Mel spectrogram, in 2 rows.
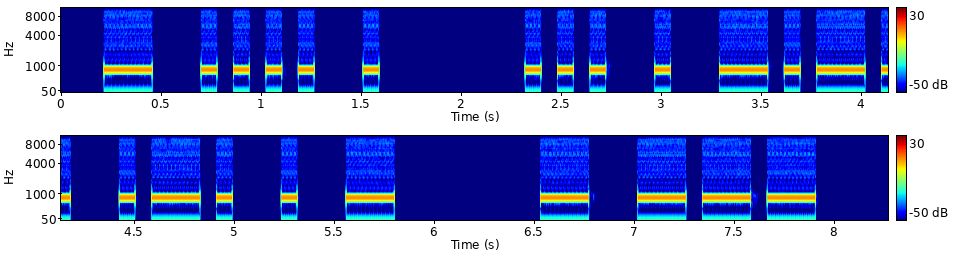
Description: Morse code, heard as a keyed tone, about 15 wpm, 800 Hz. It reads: THE SECRET TO
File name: Technical Subjects / Technical Subjects-mp3s / Sw Pwr Sup @13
